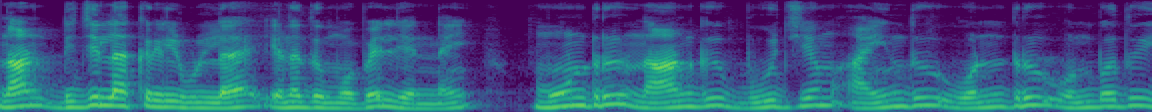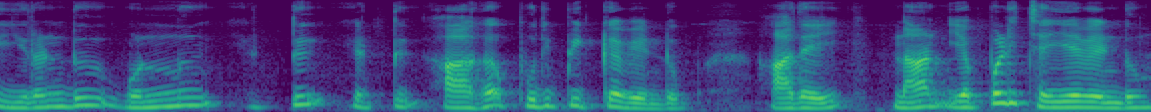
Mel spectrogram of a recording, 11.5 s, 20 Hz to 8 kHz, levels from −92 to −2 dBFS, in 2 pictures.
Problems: constant background noise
